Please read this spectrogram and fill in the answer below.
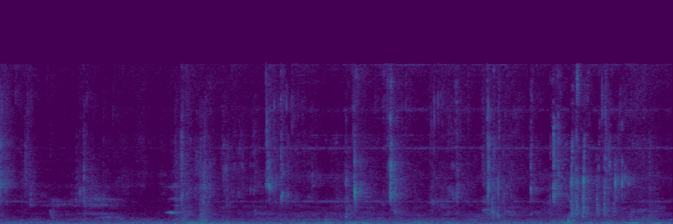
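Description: Close-up wet eating sounds: chewing and lip-smacking as food is eaten by hand, in many small scattered clicks, over a faint low hum.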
